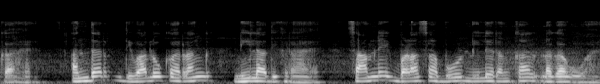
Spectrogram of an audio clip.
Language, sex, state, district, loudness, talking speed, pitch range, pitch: Hindi, male, Chhattisgarh, Sukma, -15 LUFS, 210 wpm, 120-170 Hz, 145 Hz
